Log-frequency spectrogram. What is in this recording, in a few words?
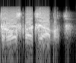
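rope was taut, Russian; Mi-8MT; DCS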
